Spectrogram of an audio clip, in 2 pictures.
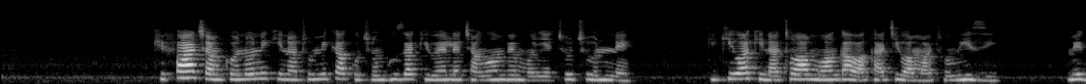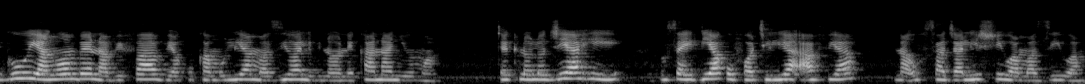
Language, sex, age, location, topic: Swahili, female, 25-35, Kisumu, agriculture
